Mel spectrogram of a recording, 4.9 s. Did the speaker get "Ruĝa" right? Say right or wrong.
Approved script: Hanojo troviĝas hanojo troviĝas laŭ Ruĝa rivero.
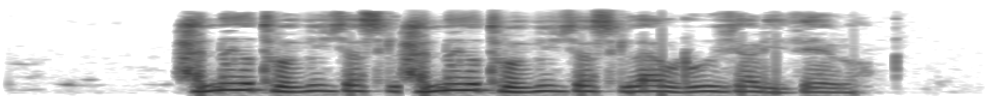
right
